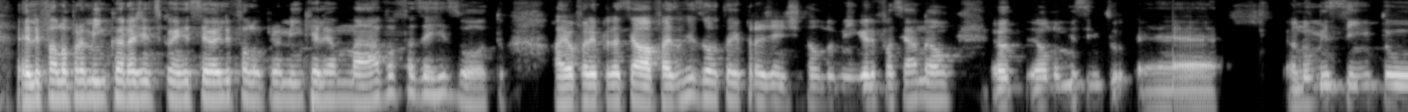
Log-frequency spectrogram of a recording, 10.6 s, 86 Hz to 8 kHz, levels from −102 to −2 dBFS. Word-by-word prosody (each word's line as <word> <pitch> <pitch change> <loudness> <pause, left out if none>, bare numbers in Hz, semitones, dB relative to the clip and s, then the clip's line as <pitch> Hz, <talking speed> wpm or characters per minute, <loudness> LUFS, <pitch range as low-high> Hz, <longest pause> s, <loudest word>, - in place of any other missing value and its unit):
Ele 135 +1 +7
falou 150 0 +4
pra 155 - +4
mim 150 0 +2
que, - - -9
quando 155 -1 +5
a - - +8
gente 150 0 0
se - - -11
conheceu, 145 0 +3
ele 145 +1 +4
falou 145 -1 -2
pra 145 - -3
mim 140 0 -5
que 145 - -1
ele 145 - +1
amava 145 +4 0
fazer 180 -1 -4
risoto. 405 - -6 0.4
Aí 120 - +2
eu 125 - +5
falei 130 +1 +5
pra - - -4
ele 135 - +4
assim: - - +2
"Ó, 125 -2 +8
faz 130 0 +4
um - - -7
risoto 155 -3 -2
aí 140 - 0
pra 135 - -2
gente 130 -1 -5
então, - - -9
domingo". 370 0 -8
Ele 390 0 +3
falou - - -6
assim: 140 - -4
"Ah 145 - -3
não, 140 -1 -2 0.3
eu 115 - +2
eu 120 - -1
não 125 +1 -8
me 135 - -7
sinto, 130 - -13
eh, - - -10 1.0
eu - - -6
não 115 0 -6
me 130 - -3
sinto 130 0 -7
145 Hz, 280 wpm, -25 LUFS, 130-155 Hz, 1.0 s, a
